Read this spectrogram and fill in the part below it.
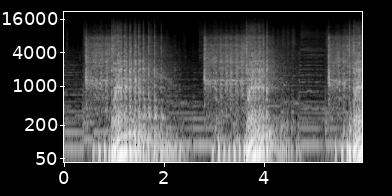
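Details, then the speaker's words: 1JZ-GTE VVTi swapped into Lexus IS300, first start attempts: engine catches, runs rough a couple seconds, then dies, repeating with erratic rhythm; stalling after start possibly from missing airflow-meter (MAF) signal. "so it's starting watch your phone it's running for a couple seconds kind of sounds like crap and it's just dying it's it's honestly really weird what it's doing"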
